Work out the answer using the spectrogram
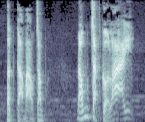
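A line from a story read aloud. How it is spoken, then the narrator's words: Commanding shout. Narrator (Vietnamese): Thầy Phong quát lên một tiếng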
